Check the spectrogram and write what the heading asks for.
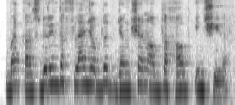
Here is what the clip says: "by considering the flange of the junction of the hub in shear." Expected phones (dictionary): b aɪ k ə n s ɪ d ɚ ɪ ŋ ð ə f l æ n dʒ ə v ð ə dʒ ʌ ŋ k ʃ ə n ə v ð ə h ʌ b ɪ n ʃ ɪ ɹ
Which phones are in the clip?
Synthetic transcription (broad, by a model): b aɪ k ə n s ɪ d ɚ ɪ ŋ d ə f l æ n dʒ ə v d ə dʒ ʌ ŋ k ʃ ə n ə v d ə h ʌ b ɪ n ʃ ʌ ɹ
